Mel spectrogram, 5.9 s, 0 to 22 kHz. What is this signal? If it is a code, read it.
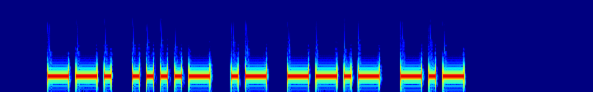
Morse code, heard as a keyed tone, about 17 wpm, 700 Hz. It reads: G4AQK
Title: DXCC-100 Call Signs - 5 Characters - 17wpm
